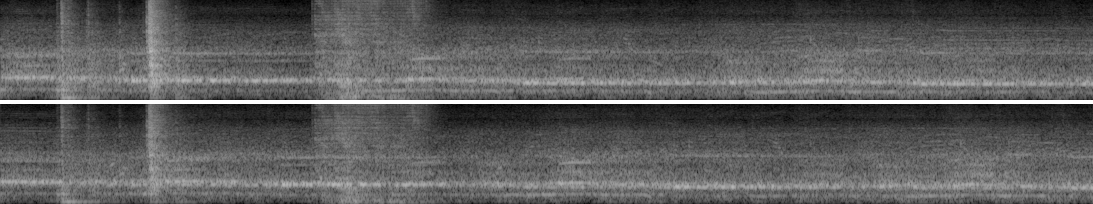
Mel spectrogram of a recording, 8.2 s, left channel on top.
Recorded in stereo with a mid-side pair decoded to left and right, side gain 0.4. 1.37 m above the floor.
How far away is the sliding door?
About 0.6 m.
